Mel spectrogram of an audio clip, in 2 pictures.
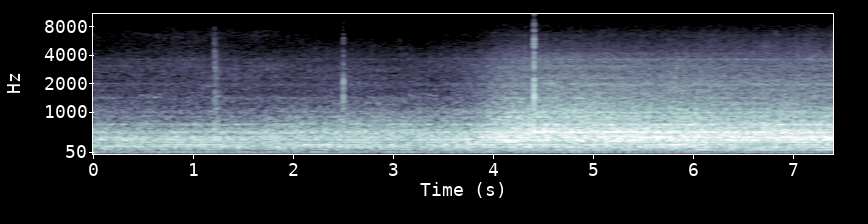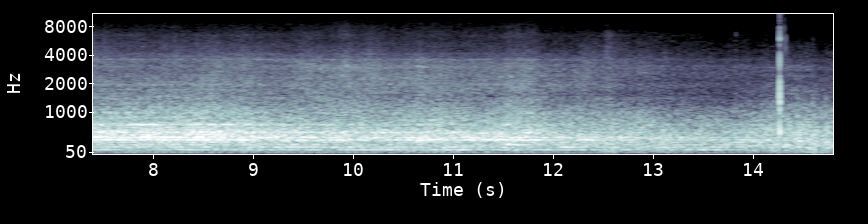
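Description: Wengernalpbahn electric rack-railway train running, a steady noise with several held humming tones. It grows louder about four seconds in and eases back near twelve seconds, with a few sharp clicks, the loudest near the end.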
